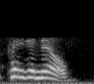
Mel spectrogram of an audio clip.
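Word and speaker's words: Pieter Nell: This is Peter Nell.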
